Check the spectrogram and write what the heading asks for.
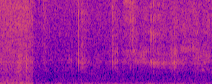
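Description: Near silence with a low steady hum, broken by a few faint clicks and rustles of paper being handled.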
